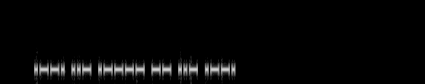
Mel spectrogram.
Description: Morse code, heard as a keyed tone, about 44 wpm, 700 Hz. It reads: PU1MUP
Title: DXCC-100 Call Signs - 6 Characters - Repeated 2x - 45wpm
